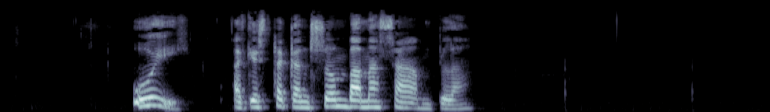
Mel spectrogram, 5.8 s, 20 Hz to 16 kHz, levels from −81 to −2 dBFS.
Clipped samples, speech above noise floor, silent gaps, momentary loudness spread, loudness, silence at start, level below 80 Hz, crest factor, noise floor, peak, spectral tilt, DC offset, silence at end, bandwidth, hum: under 0.1%; 57 dB; none; 11 LU; -22 LUFS; 1 s; -78 dBFS; 24 dB; -78 dBFS; -2 dBFS; -3.5 dB/octave; under 0.1%; 2.25 s; 11.5 kHz; none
